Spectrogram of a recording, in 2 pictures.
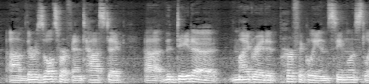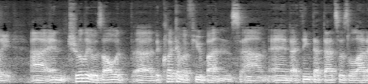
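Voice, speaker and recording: Earnest American man with a low voice. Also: a little hiss or hum. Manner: earnest, full of "uh" and "um" fillers. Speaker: company founder giving a customer testimonial. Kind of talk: testimonial to camera, semi-prepared speech. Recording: echoey room.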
